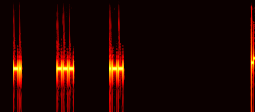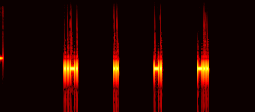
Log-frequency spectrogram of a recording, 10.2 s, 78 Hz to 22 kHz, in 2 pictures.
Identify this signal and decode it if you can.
Morse code, heard as a keyed tone, about 38 wpm, spaced as for 11 wpm, 700 Hz. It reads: NOW FIND
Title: 8x Character Spacing - Top 200 Words - 40wpm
